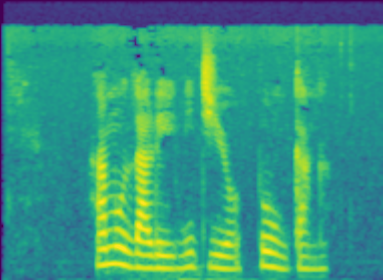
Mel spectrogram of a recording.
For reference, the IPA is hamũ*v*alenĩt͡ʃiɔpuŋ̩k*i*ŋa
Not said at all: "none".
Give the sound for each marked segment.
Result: ð, a

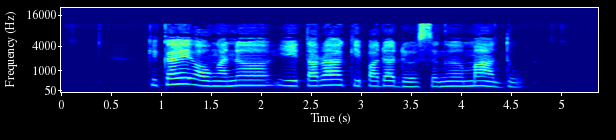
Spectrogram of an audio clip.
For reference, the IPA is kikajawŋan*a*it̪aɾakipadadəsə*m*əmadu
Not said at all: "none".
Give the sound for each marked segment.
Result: ə, ŋ

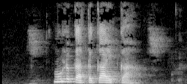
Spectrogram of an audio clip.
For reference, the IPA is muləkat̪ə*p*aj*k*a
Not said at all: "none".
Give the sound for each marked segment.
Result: k, k

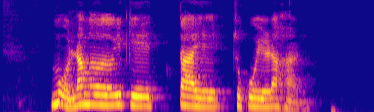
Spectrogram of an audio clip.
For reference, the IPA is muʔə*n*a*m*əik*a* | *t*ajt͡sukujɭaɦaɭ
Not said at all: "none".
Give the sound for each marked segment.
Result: n, ŋ, i, t

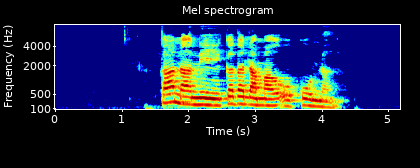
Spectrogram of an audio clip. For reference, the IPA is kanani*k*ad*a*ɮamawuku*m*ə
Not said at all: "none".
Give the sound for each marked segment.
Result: k, a, n

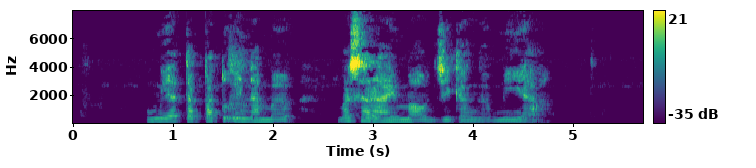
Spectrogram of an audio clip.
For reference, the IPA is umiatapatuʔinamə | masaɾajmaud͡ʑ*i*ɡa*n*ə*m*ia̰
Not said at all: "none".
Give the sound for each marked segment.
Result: i, ŋ, m

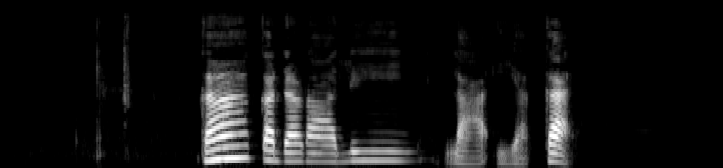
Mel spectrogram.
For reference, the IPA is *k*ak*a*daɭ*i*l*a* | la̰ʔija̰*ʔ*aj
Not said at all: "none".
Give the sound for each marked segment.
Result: k, a, a, i, k

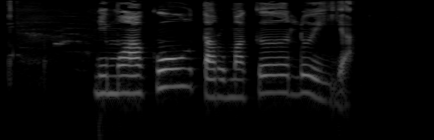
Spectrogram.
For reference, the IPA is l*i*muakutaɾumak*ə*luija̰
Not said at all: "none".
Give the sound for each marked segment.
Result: i, ə

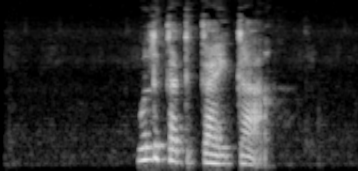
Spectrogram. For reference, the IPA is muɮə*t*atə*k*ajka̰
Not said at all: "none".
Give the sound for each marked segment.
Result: k, k

